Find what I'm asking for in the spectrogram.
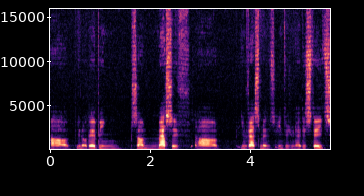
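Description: A man with a Chinese accent and a dark, mellow tone speaks at a moderate pace and fairly low pitch, with long, frequent pauses and big swings in loudness. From China (Hainan). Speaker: lawyer. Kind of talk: interview conversation. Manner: hesitant, frequent fillers.

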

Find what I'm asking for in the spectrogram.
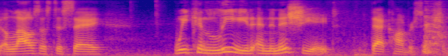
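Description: A man with an American accent, fairly high-pitched, moderate pace, lively intonation, an unremarkable speaking voice. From Auckland, New Zealand and New Jersey, US. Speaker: news executive. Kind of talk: public Q&A discussion.

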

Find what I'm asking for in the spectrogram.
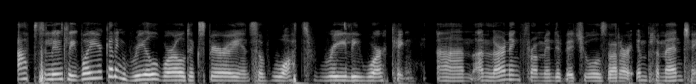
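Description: With an Irish accent, a woman speaks at a fairly quick pace. Her pitch is fairly low, with ordinary variation. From Ireland. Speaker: marketing consultant and trainer. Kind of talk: interview. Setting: phone call.

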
